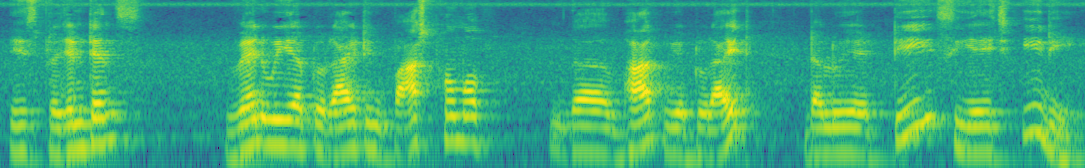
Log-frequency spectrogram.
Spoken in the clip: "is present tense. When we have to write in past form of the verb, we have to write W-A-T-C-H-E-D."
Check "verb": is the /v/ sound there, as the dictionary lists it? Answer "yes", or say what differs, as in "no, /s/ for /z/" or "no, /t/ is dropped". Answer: no, /b/ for /v/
